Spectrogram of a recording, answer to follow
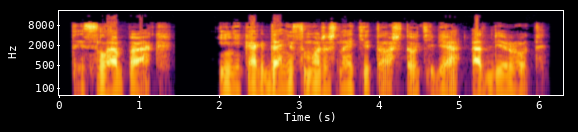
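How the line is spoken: Hissing. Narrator (Russian): Прошипел не то Хорг, не то сама тварь

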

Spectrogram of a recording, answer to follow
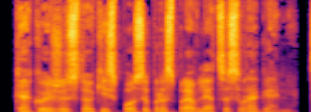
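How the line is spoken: Sympathetic sigh. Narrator (Russian): С сочувствием вздохнул Хопиш

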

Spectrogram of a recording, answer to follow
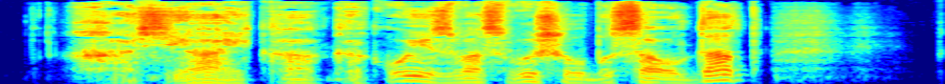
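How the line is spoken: Nurse's hoarse announcement. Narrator (Russian): хриплым голосом объявила кормилица

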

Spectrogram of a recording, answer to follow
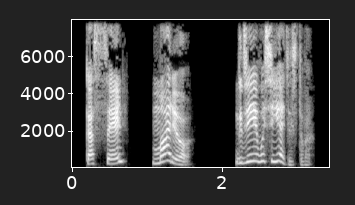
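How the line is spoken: Loud shout. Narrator (Russian): Громко крикнула я

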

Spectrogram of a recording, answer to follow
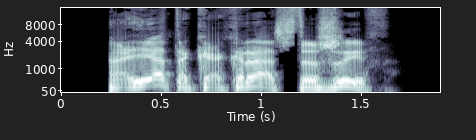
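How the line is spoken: Wry snort. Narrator (Russian): хмыкнул Полос

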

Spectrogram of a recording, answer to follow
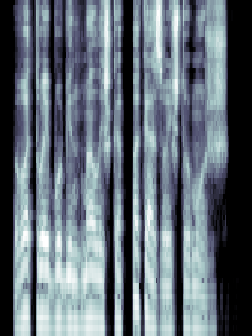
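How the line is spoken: Gentle and soft. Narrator (Russian): ласково и мягко произнесла она

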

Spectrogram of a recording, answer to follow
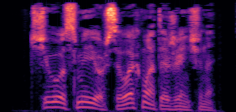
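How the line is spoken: Whispered question. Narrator (Russian): спрашиваю я шепотом

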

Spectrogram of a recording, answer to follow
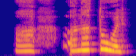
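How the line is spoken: Breathy exhale. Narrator (Russian): Выдохнула я

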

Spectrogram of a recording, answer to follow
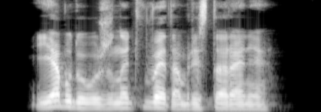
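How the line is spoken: Defiant shout. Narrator (Russian): крикнул он с явным вызовом

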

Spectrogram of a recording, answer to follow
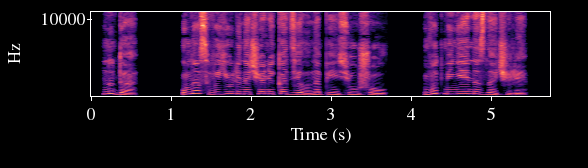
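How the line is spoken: Plain. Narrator (Russian): ответила она

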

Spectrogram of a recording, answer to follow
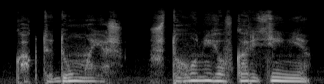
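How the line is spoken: Whispered question. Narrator (Russian): Шепотом спросил он у Хармия

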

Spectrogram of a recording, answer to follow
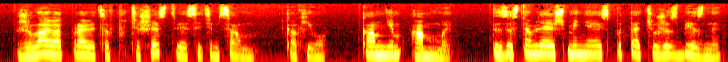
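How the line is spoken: Plain. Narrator (Russian): сказал Мгатилуш

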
